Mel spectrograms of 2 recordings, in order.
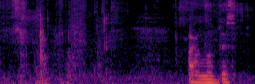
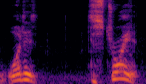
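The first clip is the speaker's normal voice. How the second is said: higher, urgent command; barked order; 8 semitones higher than usual. Retold or imitated. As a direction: shout the order to fire.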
